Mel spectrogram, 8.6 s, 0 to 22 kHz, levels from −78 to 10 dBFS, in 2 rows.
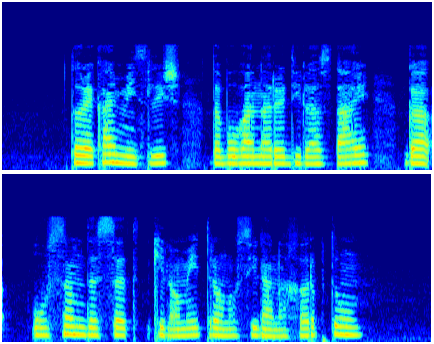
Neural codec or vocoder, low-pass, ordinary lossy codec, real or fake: none; 10.8 kHz; AAC, 24 kbps; real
